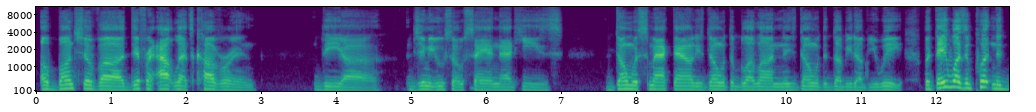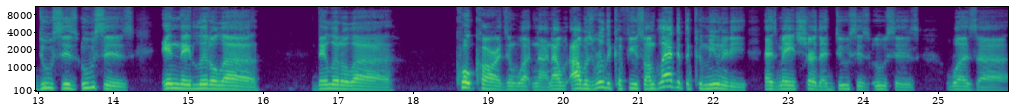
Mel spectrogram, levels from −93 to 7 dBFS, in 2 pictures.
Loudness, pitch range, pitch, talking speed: -20 LUFS, 120-155 Hz, 130 Hz, 155 wpm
